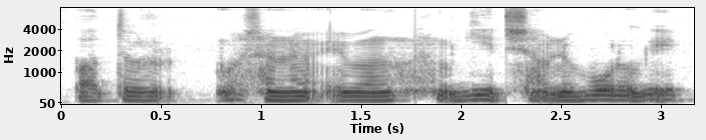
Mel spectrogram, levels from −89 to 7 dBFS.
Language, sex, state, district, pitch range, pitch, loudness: Bengali, male, West Bengal, Malda, 125-145 Hz, 130 Hz, -25 LUFS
